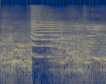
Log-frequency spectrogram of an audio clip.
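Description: An air horn sounds once for about a second, with a shorter second note right after, signalling the start of the round over crowd chatter.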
